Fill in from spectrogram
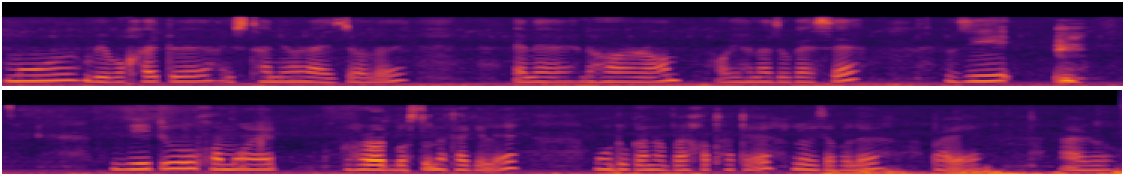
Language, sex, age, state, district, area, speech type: Assamese, female, 45-60, Assam, Dibrugarh, rural, spontaneous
